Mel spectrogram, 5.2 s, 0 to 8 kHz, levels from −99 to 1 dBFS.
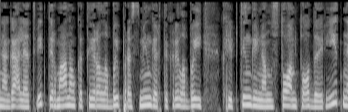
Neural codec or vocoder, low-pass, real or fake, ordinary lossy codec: none; 7.2 kHz; real; MP3, 32 kbps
